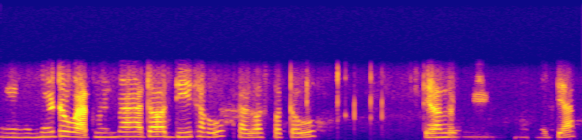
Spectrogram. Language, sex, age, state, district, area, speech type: Assamese, female, 18-30, Assam, Sivasagar, rural, conversation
